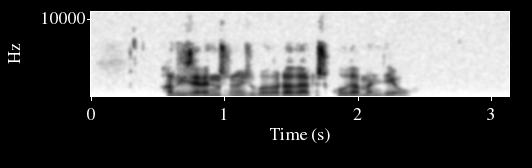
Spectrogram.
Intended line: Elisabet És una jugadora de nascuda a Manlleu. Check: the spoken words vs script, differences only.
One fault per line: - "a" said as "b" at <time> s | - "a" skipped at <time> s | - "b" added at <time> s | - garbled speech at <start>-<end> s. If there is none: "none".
none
